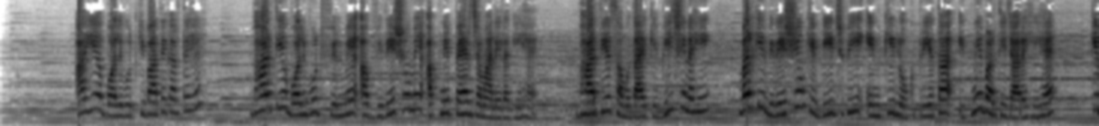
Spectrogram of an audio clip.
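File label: hindi, voice sample; MediaVoix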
